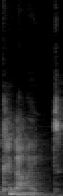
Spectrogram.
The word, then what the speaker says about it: knight: And you just say this word, but say the silent letter. So you'd say knight, which just helps the child remember that it's got a silent K at the start of it. So that's our last strategy, silly sentences and rhymes.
